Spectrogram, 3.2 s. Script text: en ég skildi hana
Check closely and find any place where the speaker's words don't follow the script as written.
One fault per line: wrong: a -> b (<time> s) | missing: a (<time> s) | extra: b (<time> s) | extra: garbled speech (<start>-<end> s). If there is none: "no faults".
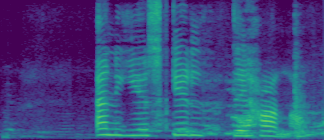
no faults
